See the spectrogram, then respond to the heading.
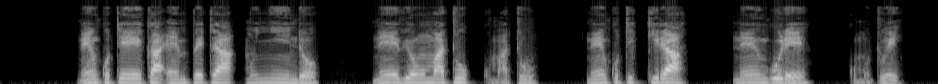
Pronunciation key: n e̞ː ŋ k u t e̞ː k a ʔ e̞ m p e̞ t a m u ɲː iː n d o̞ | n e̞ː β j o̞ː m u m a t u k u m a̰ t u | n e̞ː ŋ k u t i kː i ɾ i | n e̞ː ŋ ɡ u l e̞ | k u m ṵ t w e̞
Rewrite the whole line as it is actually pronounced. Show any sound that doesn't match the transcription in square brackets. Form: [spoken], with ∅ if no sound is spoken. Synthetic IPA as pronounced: n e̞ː ŋ k u t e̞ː k a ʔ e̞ m p e̞ t a m u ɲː iː n d o̞ | n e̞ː β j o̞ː m u m a t u k u m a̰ t u | n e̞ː ŋ k u t i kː i ɾ [a] | n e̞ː ŋ ɡ u l e̞ | k u m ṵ t w e̞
